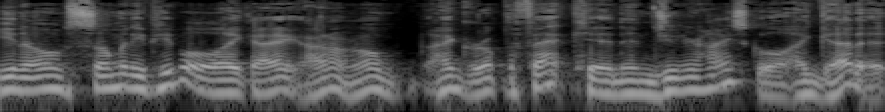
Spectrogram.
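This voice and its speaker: On a very clean recording with a silent background, a man with an American accent speaks in a medium pitch, his tone dark and mellow and somewhat breathy. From Michigan, city. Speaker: podcast host, veteran. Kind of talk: casual interview.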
